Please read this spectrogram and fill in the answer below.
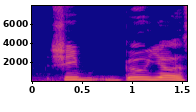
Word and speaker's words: Shibuya: Moving on, Shibuya Scramble. Man, boy, did I mispronounce that the first time.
